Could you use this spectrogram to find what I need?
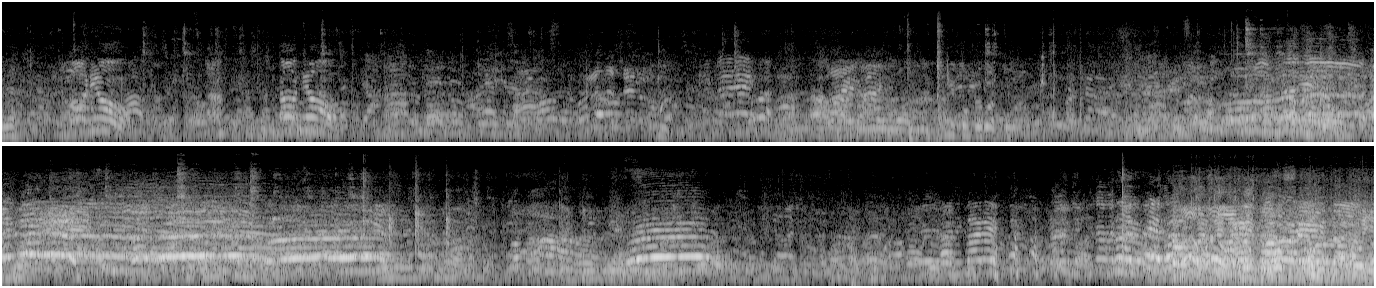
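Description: A dense crowd of men and women talks and shouts all around, close by.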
